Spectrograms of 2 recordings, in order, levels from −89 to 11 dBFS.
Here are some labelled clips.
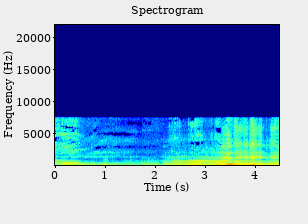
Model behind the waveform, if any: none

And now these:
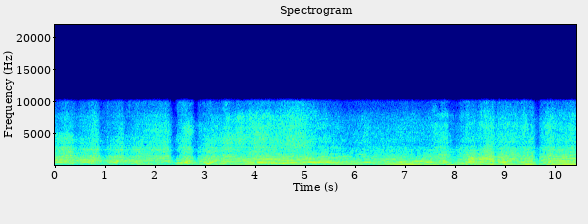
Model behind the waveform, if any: none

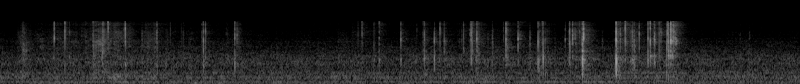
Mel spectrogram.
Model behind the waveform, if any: codec, DAC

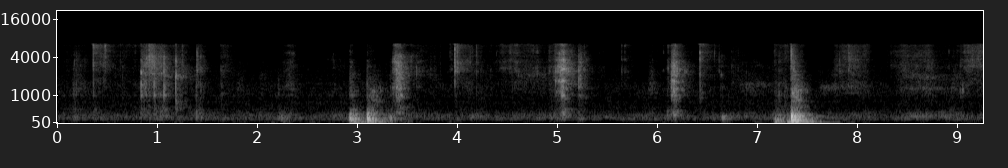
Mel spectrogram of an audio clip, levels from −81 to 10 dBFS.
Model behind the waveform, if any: codec, DAC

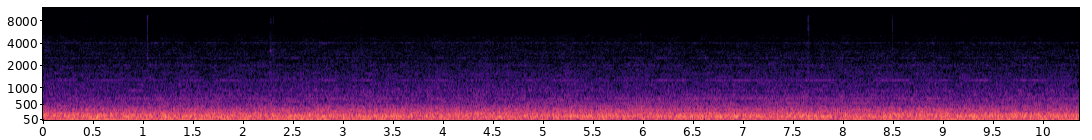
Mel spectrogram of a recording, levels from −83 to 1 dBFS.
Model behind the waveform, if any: codec, DAC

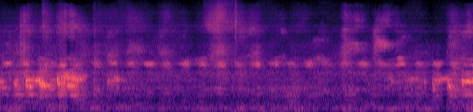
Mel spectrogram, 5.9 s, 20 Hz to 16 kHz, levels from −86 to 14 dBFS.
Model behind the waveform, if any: codec, DAC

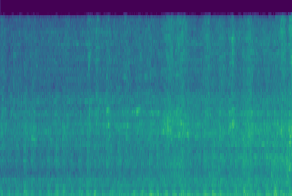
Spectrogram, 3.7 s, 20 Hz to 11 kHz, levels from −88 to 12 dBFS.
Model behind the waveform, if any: none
